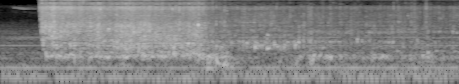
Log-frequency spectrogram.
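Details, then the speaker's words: Glacier Bay PowerFlush toilet, tank emptied, bucket of water poured into bowl: rush fades to thin trickle and drain with no pull-through; bucket flush fails to siphon however much water is poured. "so as all can see no matter how much water i pour into it it will not siphon"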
